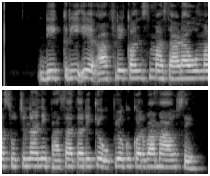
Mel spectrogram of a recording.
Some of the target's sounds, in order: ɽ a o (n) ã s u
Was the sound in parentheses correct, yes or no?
no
